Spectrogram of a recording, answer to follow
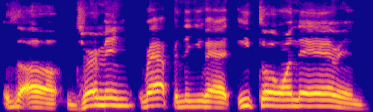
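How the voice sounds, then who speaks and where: A man's voice: a little high, normal speed, mellow, dry recording, muffled recording. A man hosting a podcast, talking loose and slangy, repeating phrases like a hip hop head. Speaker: podcast host. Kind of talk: casual hip hop chat.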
